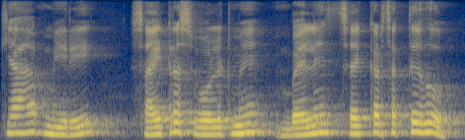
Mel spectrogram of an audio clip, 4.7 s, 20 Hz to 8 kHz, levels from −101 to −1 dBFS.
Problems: background sounds at intervals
